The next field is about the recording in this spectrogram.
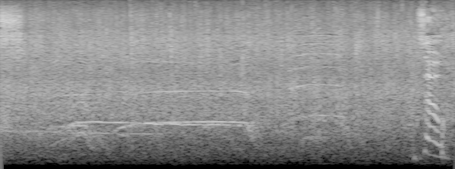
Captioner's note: audience cheers and applauds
